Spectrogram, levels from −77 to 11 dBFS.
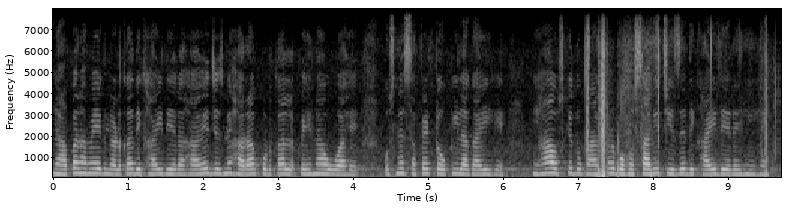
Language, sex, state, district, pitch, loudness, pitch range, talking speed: Hindi, female, Bihar, Katihar, 230 Hz, -20 LUFS, 220-240 Hz, 190 wpm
